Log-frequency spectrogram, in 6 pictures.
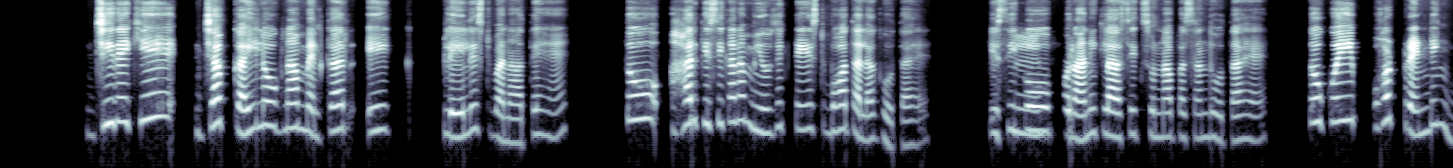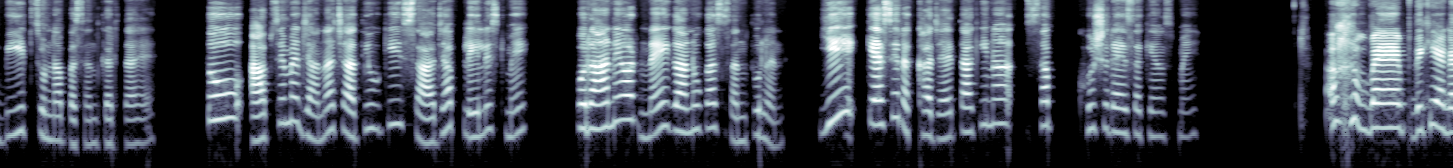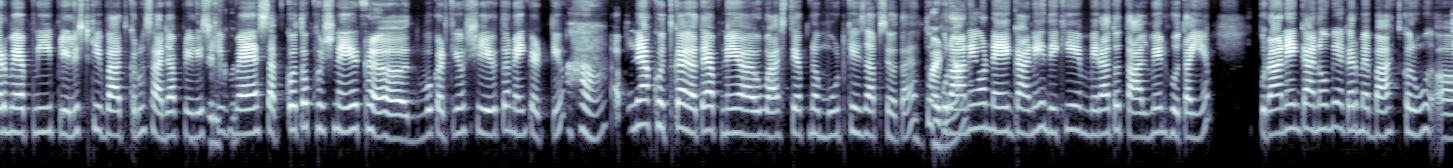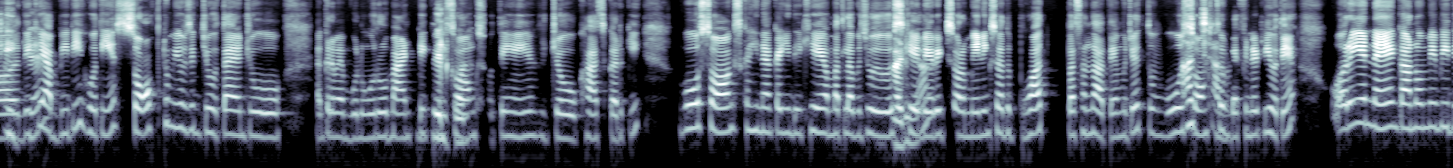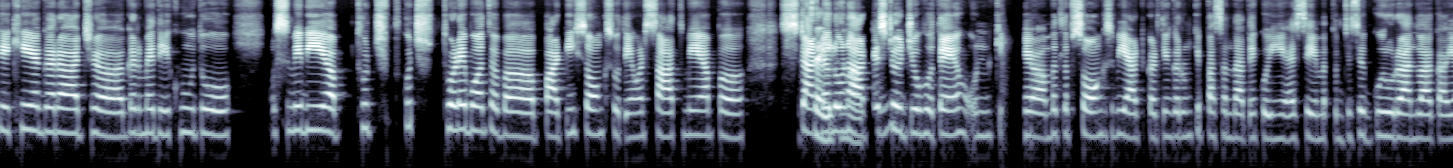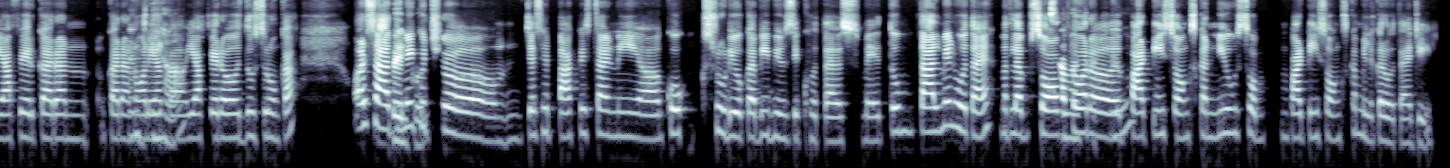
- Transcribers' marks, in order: in English: "म्यूज़िक टेस्ट"; in English: "क्लासिक"; in English: "ट्रेंडिंग बीट"; lip smack; other background noise; in English: "शेयर"; in English: "मूड"; in English: "सॉफ्ट म्यूज़िक"; in English: "रोमांटिक सॉन्ग्स"; in English: "सॉन्ग्स"; in English: "लिरिक्स"; in English: "मीनिंग्स"; in English: "सॉन्ग्स"; in English: "डेफ़िनेटली"; "कुछ-कुछ" said as "थुछ-कुछ"; in English: "पार्टी सॉन्ग्स"; in English: "स्टैंड अलोन आर्टिस्ट"; in English: "सॉन्ग्स"; in English: "ऐड"; in English: "म्यूज़िक"; in English: "सॉफ्ट"; in English: "पार्टी सॉन्ग्स"; in English: "न्यू"; in English: "पार्टी सॉन्ग्स"
- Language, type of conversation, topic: Hindi, podcast, साझा प्लेलिस्ट में पुराने और नए गानों का संतुलन कैसे रखते हैं?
